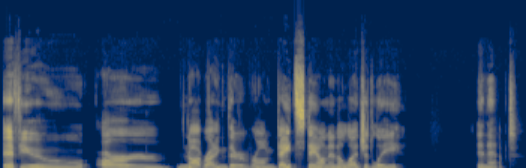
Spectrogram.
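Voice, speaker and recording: A woman's voice: lowish voice, fairly even intonation, takes it slowly, smooth. A woman co-hosting a casual true-crime podcast, blunt and wry, laying out case details and tacking on "allegedly". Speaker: podcast co-host presenting case research.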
